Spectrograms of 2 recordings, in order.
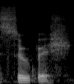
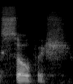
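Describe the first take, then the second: First: The first vowel sounds like the one in 'soup'. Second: The first vowel sounds like the one in 'soap'. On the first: The speaker calls it wrong. "I pronounce it wrong. ... soupish is how a lot of people say it" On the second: The speaker calls it right. "It's more like soapish"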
